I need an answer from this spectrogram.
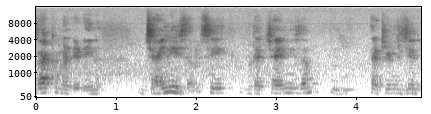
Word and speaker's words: Jainism: Jainism? No, Jainism. J-A-I-N. It's also Jain.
